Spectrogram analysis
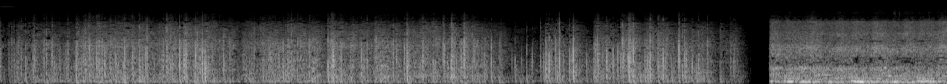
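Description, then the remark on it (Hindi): Dense, continuous crackling of firecrackers outside Kejriwal's official government residence before his arrival, a rapid string of sharp pops that runs for several seconds, breaks off briefly, then resumes with a low rumbling backdrop. “जिस घर से उन्हें अपराधियों की तरह ले जाया गया, आज उसी घर में केजरीवाल हीरो की तरह लौटने वाले थे, तो आतिशबाजी उनके पहुंचने से पहले उनके सरकारी निवास के बाहर शुरू हो गई।”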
